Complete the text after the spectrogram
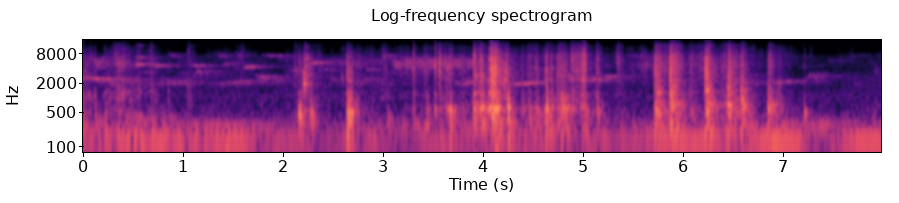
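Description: Paper and plastic packaging rustle and clatter as they are handled.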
